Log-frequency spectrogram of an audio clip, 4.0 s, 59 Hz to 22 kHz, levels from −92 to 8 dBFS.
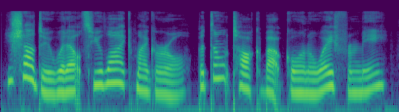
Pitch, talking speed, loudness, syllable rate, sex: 210 Hz, 255 wpm, -17 LUFS, 5.3 syllables/s, female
